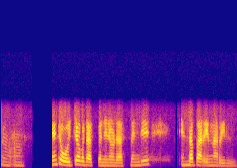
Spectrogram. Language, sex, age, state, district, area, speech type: Malayalam, female, 30-45, Kerala, Kozhikode, urban, conversation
